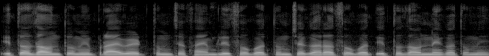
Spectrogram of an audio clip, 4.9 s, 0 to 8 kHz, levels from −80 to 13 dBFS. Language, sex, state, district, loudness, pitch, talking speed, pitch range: Marathi, male, Maharashtra, Aurangabad, -22 LUFS, 135 Hz, 170 wpm, 130-140 Hz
